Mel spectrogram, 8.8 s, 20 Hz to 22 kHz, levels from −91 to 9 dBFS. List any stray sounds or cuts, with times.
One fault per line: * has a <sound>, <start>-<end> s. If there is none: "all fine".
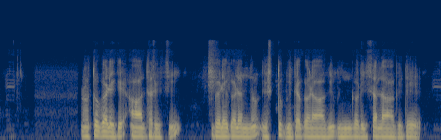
all fine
